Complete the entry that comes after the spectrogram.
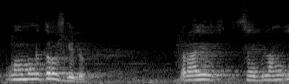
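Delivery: normal talking voice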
